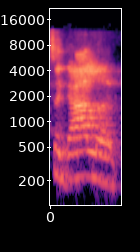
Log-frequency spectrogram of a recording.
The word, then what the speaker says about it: Tagalog: to say it wrong what is it tagalog okay tagalon so is that you got tagalog with the g f the garlic okay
